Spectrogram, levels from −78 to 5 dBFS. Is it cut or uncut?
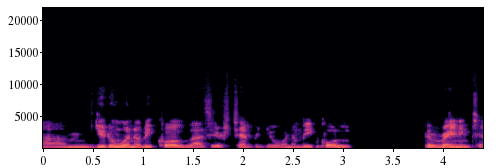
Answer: uncut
